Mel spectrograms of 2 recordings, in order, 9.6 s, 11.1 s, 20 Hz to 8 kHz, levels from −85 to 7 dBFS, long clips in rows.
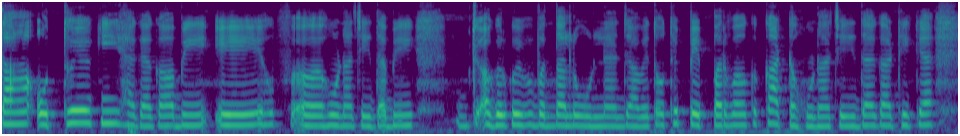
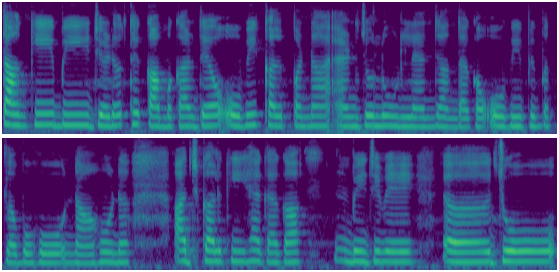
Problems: background sounds at intervals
